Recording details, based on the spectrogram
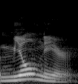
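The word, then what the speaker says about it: Mjölnir: M-J-O-L-N-I-R, a Mjolnir. Isn't that what you're thinking? I didn't know how to pronounce this word until a Scandinavian man on YouTube taught me, but it's Mjolnir.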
